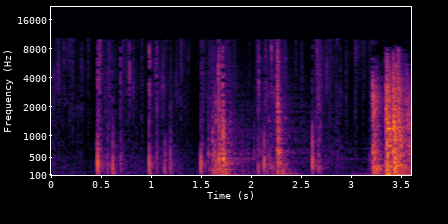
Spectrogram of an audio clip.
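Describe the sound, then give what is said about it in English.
A soundproof door closes with a series of wooden clunks and knocks, ending in a louder, fuller thud as it shuts. No one speaks. “That door's soundproof, right?”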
